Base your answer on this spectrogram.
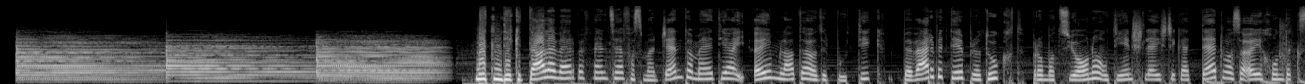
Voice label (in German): Werbejingle; Smargento; Bolligen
